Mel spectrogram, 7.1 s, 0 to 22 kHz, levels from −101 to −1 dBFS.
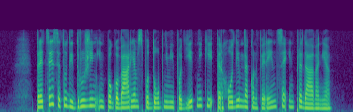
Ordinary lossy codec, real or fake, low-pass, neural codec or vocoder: none; real; 7.2 kHz; none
